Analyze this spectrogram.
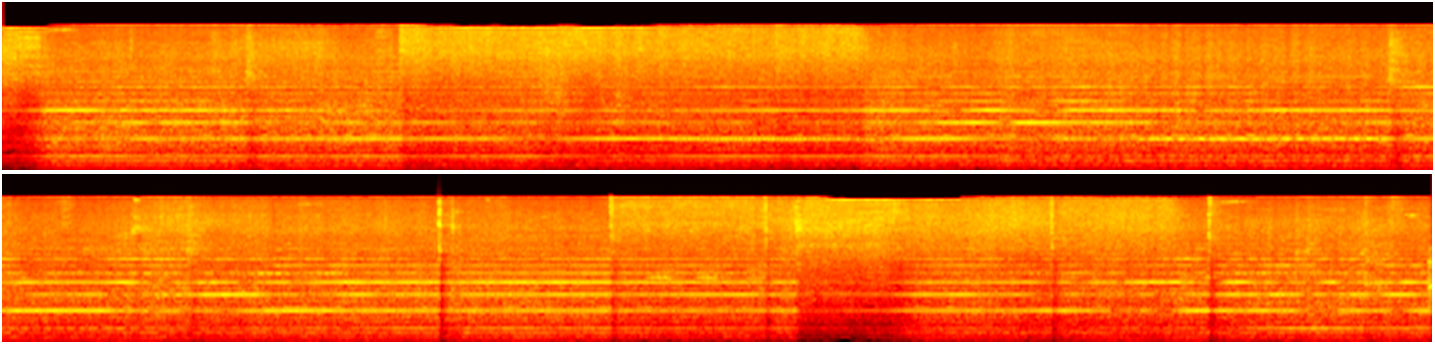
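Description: HOMAG CNC woodworking router running: a steady high whine of several tones over a loud airy hiss, the hiss swelling for a few seconds at a time.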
